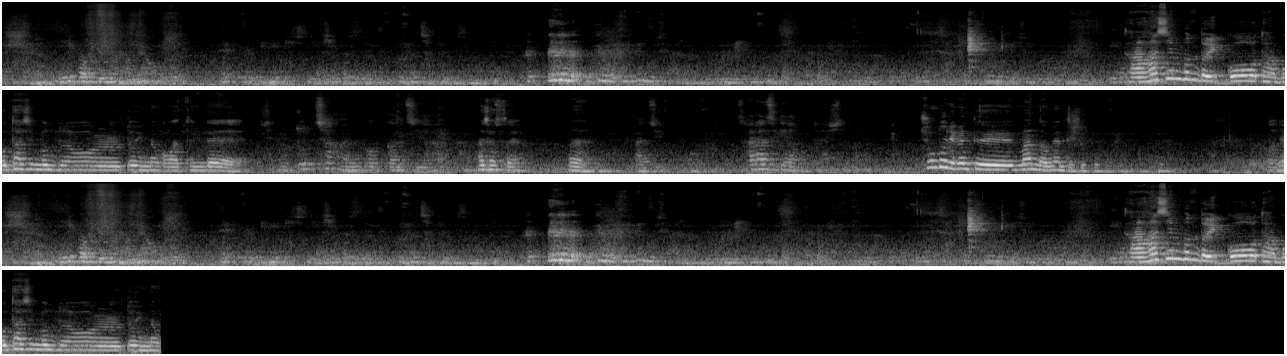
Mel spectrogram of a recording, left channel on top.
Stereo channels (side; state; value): right; drops out; at 14.5 s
